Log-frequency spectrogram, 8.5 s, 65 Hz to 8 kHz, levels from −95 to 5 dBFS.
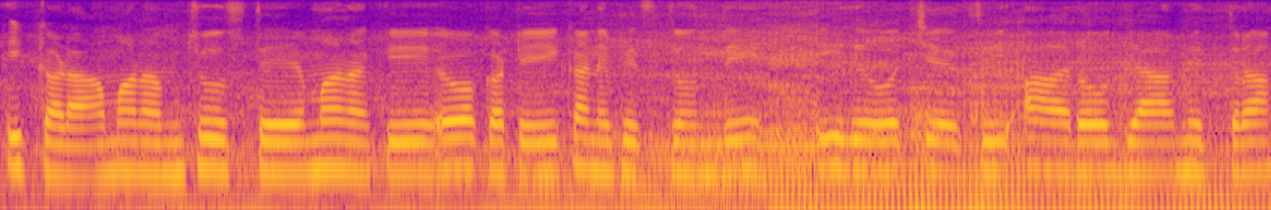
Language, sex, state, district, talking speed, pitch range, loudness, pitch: Telugu, male, Andhra Pradesh, Sri Satya Sai, 70 wpm, 155-160 Hz, -13 LUFS, 155 Hz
